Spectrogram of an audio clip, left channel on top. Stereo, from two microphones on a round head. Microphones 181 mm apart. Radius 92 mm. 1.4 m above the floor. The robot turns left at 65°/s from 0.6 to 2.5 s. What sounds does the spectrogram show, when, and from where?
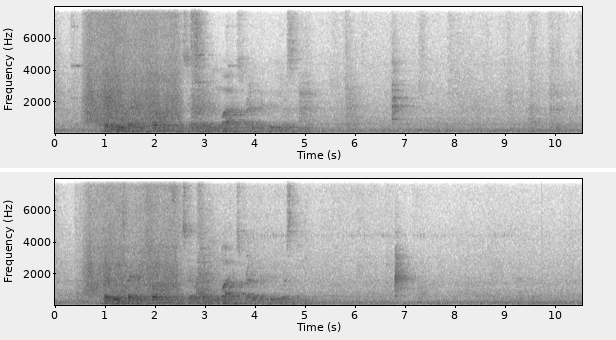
0.9 s a man speaking: 35° right, 1.3 m; by 5.0 s 140° right, 1.3 m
